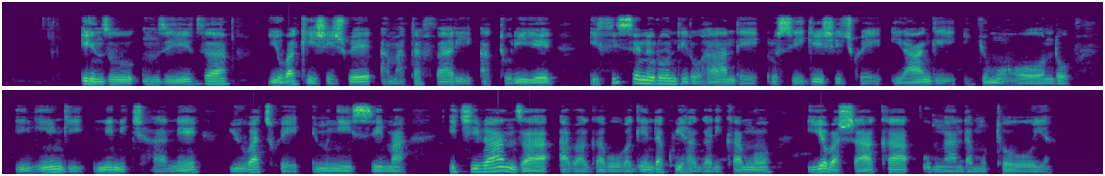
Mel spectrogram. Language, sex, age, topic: Rundi, male, 25-35, education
